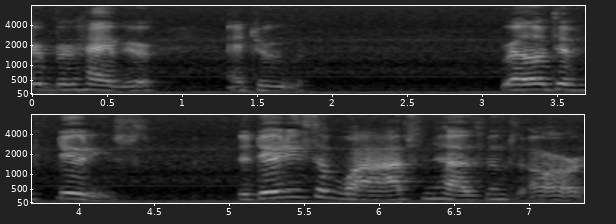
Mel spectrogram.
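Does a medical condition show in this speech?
Yes: Parkinson's.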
